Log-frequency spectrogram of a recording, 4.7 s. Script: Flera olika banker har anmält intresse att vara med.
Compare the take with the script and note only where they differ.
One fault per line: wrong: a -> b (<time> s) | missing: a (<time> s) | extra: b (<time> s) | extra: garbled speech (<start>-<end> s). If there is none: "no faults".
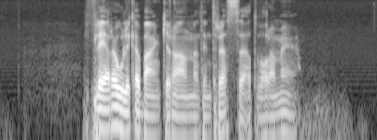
no faults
